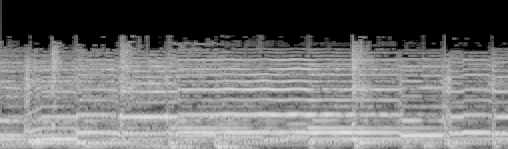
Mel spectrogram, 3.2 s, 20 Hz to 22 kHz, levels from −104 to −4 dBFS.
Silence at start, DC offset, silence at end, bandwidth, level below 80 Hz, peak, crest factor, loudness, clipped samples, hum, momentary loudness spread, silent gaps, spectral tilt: 0 s; under 0.1%; 0 s; 8.4 kHz; -44 dBFS; -4 dBFS; 14 dB; -18 LUFS; under 0.1%; none; 3 LU; none; -4.5 dB/octave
